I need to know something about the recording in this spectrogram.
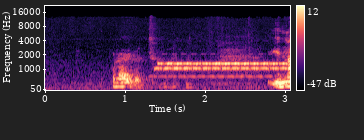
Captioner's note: phone ring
